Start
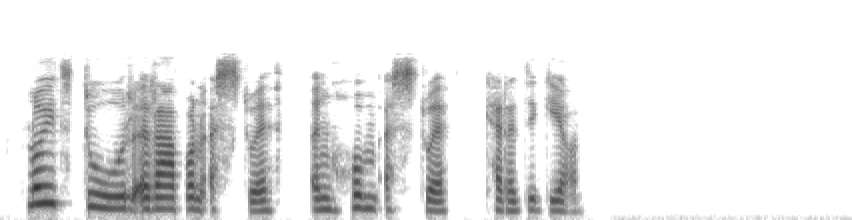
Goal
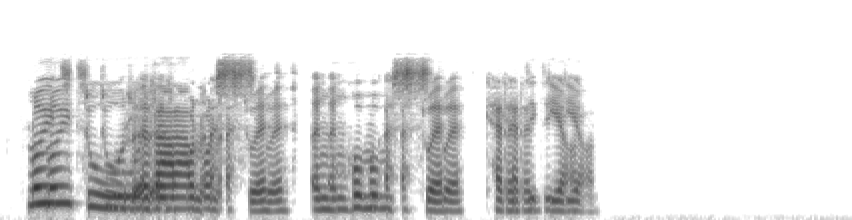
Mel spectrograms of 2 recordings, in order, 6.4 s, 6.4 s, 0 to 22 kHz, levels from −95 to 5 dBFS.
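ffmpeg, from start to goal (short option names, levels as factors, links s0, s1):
-af "aecho=1:1:122:0.668"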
